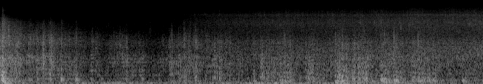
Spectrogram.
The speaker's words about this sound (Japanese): そして夕立は一転空を曇らせ、急にザーザーと勢いよく降る。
